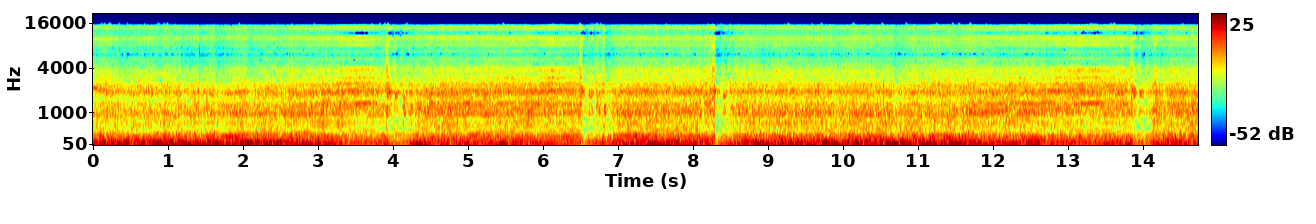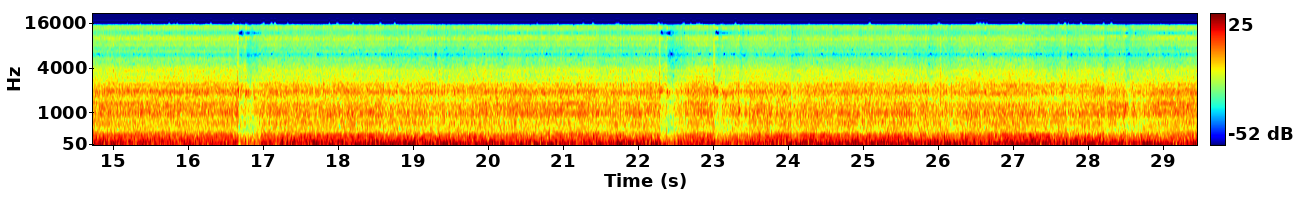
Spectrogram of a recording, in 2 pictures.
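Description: Car engine under hard acceleration at speed, its revs climbing and dropping back several times as it shifts gear, over heavy wind and road noise.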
